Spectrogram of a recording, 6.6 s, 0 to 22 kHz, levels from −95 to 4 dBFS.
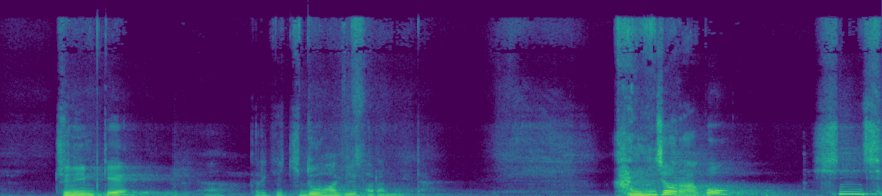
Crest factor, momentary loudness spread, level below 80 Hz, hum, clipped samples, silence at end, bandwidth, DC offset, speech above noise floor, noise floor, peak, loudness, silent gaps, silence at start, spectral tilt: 18 dB; 24 LU; -58 dBFS; none; under 0.1%; 0 s; over 20 kHz; under 0.1%; 35 dB; -56 dBFS; -4 dBFS; -22 LUFS; none; 0.45 s; -6 dB/octave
